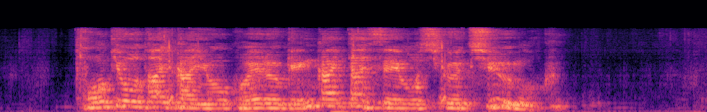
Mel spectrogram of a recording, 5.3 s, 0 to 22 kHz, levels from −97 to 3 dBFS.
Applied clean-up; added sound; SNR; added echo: neural separator model SepFormer DNS4.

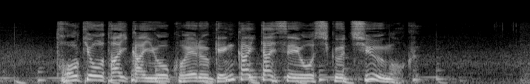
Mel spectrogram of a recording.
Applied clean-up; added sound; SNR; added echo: none; none; none; none.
